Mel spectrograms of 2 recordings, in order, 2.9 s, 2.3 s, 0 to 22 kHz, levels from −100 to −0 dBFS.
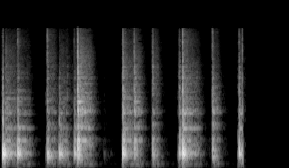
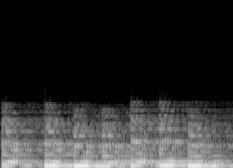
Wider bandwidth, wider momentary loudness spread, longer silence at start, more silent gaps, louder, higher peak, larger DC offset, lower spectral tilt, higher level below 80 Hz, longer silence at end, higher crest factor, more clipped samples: first, 11 kHz vs 1.6 kHz; first, 16 LU vs 7 LU; about the same, 0 s vs 0 s; neither; second, -26 LUFS vs -20 LUFS; first, -2 dBFS vs -6 dBFS; neither; second, -4.5 dB/octave vs -13 dB/octave; second, -70 dBFS vs -18 dBFS; first, 0.45 s vs 0 s; first, 24 dB vs 12 dB; neither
